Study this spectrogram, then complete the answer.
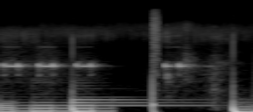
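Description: Oven control panel beeps while the temperature and timer are set, a series of short bright electronic tones in quick clusters between soft button clicks, close and alone.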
